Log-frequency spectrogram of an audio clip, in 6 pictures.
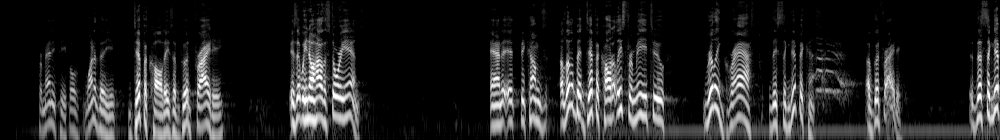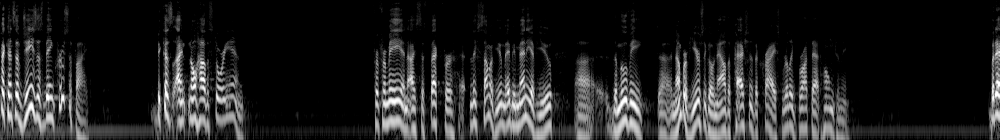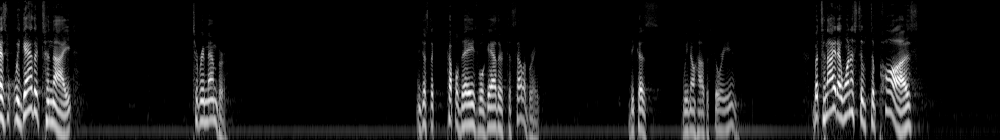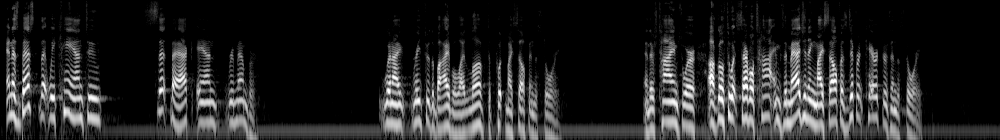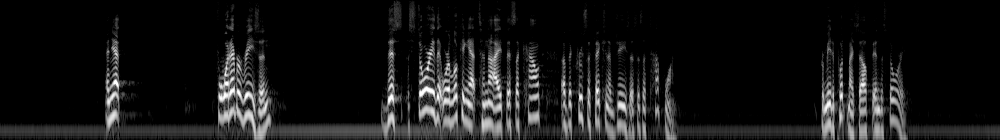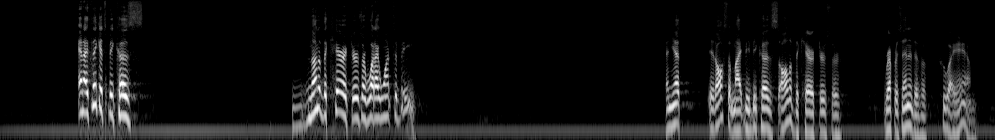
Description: A TIME to Remember (Sermon Audio)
